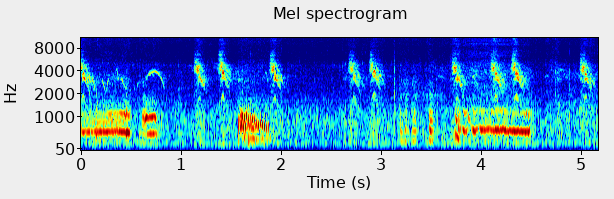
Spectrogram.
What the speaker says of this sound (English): This is a broody chicken.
